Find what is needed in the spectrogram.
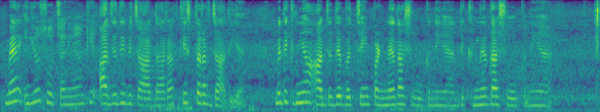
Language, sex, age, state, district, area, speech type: Dogri, female, 30-45, Jammu and Kashmir, Jammu, urban, spontaneous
